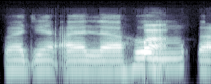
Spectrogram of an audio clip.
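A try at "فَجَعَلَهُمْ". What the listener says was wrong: Faja'alahum. Bukan wa tapi fa.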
